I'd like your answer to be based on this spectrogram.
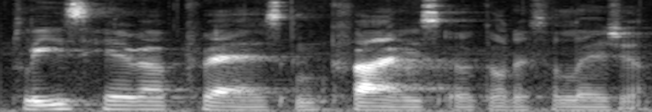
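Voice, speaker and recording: A man's voice: low-pitched, fairly even intonation, measured pace, pushed and bright, exaggerated voice. A man playing a solemn officiant of a fantasy noble court in an audio roleplay, speaking in a stately, formal, declamatory manner. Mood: solemn, reverent.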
